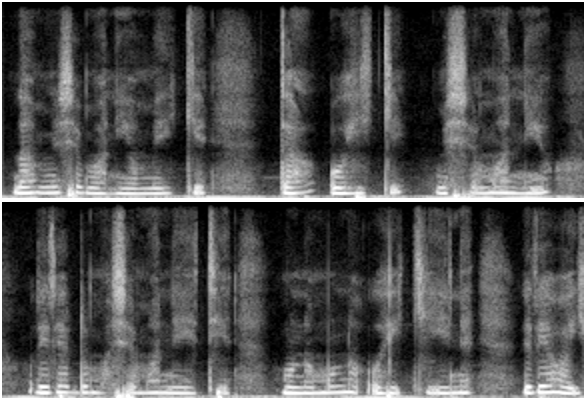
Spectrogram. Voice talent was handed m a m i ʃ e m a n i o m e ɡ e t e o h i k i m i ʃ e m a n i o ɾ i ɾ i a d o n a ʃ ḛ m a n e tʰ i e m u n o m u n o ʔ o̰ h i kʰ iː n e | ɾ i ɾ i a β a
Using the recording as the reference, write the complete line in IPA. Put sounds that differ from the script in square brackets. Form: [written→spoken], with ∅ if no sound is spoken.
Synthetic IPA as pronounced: [m→n] a m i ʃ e m a n i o m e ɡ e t [e→a] o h i k i m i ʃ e m a n i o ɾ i ɾ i a d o [n→m] a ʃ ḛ m a n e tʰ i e m u n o m u n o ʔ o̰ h i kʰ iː n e | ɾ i ɾ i a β a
